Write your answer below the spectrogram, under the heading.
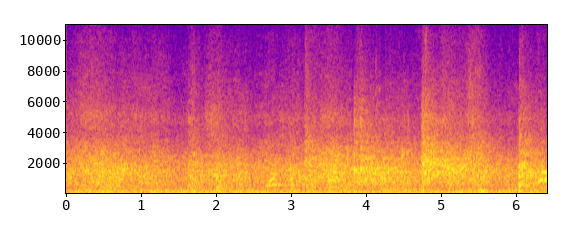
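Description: Ice hockey rink din: crowd voices and a steady noisy rush, broken by a few sharp knocks of stick or puck play.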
